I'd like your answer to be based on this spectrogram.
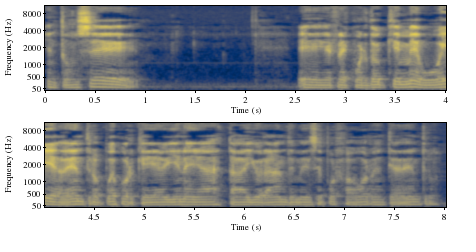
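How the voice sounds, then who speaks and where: A middle-aged Nicaraguan preacher recounts his testimony in a conversational sermon, often turning to his listeners with tag questions. His fairly low voice, a bit bright, shows little pitch movement and runs slightly slow.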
